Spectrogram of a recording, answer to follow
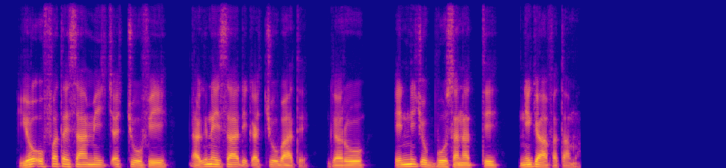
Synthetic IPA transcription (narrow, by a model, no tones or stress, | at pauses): jo̞ːʔʊfːɐt̪ɐɪsaːmiːt͡ʃʼːɐt͡ʃːuːfɪ | ᶑɐ̰ɡnɐɪsaːᶑɪkʼɐt͡ʃːuːbaːt̪ɛ̥ | ɡɐɾuː | ʔɪnːɪt͡ʃʼʊbːuːsɐnɐt̪ːɪ | nɪɡaːfɐt̪ɐ̰mɐ̥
